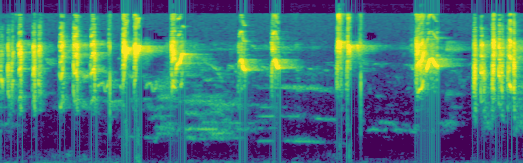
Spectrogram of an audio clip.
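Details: Brown-throated sunbird, known locally as kolibri ninja, singing energetically and agitated while displaying; high, rapid chirps and thin whistled notes in quick bursts, with short sliding whistles between clusters of sharp tweets.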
